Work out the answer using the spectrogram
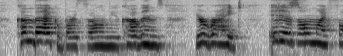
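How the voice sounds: A woman uses a high-pitched, put-on character voice. She talks at a fairly quick pace with ordinary pitch variation.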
